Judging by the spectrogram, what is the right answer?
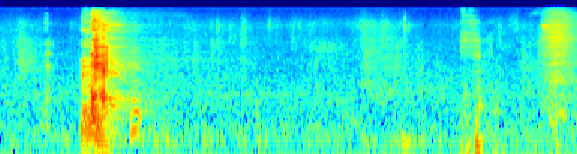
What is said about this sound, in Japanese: すいません、ちょっと風邪をひいているようで咳をしますが、すいません。なるべくマスクやハンカチで抑えるようにします。すいません。風邪です。風邪ですよ。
